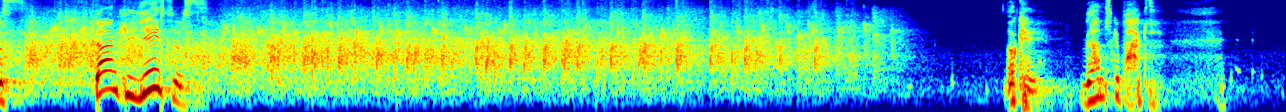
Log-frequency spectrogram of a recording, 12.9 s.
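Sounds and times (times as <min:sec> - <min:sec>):
speech: 0:00.0 - 0:00.2, 0:01.0 - 0:02.1, 0:10.2 - 0:11.7
audience applause: 0:00.0 - 0:09.2.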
